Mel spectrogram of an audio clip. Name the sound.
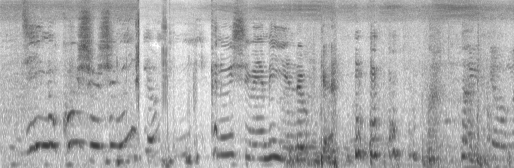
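children playing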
